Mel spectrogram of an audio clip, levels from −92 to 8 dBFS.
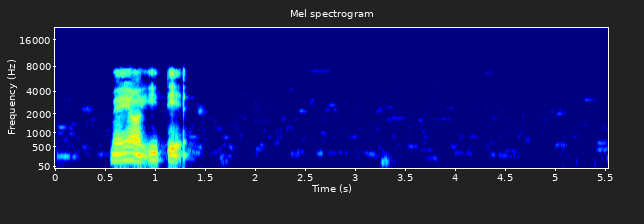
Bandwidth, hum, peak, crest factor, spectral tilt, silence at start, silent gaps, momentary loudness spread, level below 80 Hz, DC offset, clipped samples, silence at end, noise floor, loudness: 8.2 kHz; none; -10 dBFS; 26 dB; -3 dB/octave; 0.55 s; none; 11 LU; -72 dBFS; under 0.1%; under 0.1%; 4.2 s; -82 dBFS; -28 LUFS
